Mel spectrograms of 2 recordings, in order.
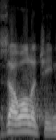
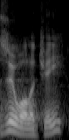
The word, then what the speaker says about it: zoology: And I chose a subject there called zoology, not zoology. I know people want to pronounce it like that, but it would need three O's.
